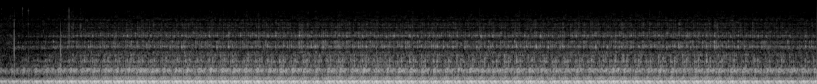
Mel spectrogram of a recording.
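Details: 1990 Chevrolet Lumina Euro 3.1 V6, 145,000 miles, idling after a cold start: steady, even idle with a deep, smooth factory exhaust pulse and no misses or knocks, running smooth at that moment.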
